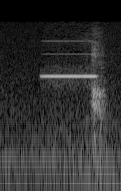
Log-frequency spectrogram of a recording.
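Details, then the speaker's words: Single steady pure-tone audiometer beep, about three-quarters of a second, during play audiometry for a young boy with recent ear infections, who places a peg in a pegboard on hearing the sound. "take a block I'm going to hold it up to our ear and listen and when we hear a sound we're going to put the pig in"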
